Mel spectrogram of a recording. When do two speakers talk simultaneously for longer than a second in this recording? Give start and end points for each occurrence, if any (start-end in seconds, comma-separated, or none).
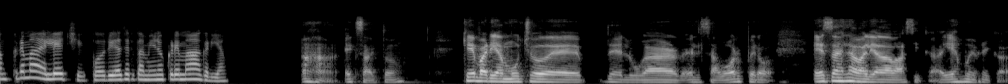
none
